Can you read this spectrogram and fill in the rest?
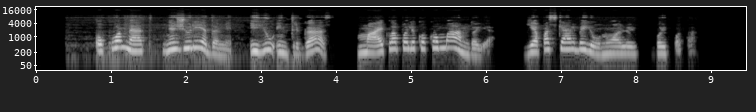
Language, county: Lithuanian, Klaipėda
